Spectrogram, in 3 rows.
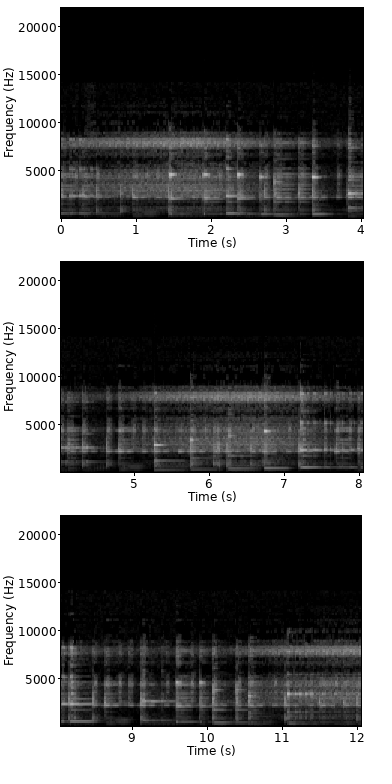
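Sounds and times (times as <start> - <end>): synthesized phone ringtone melody: 0.0 - 12.0.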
